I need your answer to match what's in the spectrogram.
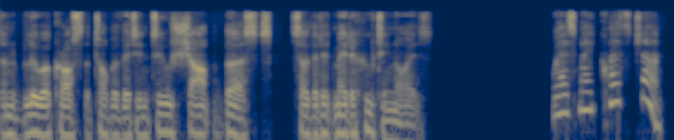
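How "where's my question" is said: put-on high-pitched, insistent girl; demanding Auri. A narrator's reading. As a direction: demand it in a high little character voice. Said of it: "she demanded".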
